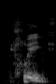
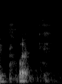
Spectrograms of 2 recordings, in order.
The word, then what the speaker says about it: clique: It's an interesting word, clique, because actually I grew up with saying clique, but a lot of people say click.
